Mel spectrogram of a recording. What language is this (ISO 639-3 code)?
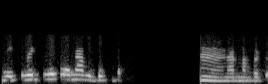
mal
